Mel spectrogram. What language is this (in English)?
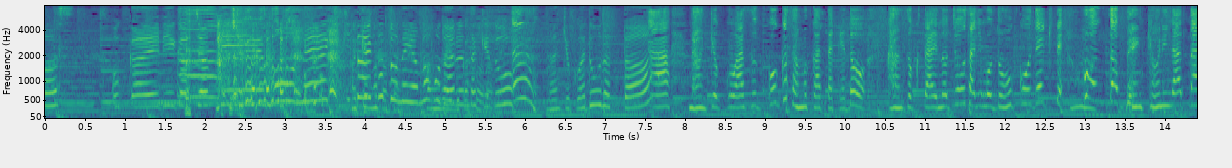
Japanese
